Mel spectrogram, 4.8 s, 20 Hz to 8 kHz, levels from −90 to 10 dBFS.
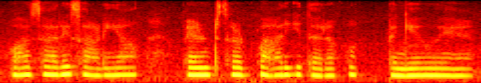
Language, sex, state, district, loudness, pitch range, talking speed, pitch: Hindi, female, Uttar Pradesh, Lalitpur, -15 LUFS, 215-230 Hz, 135 wpm, 225 Hz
